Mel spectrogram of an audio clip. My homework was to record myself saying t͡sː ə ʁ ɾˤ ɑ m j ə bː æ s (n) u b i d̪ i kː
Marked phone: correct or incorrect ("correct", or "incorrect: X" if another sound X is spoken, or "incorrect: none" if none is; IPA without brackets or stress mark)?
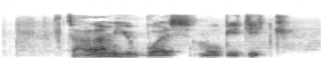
incorrect: m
